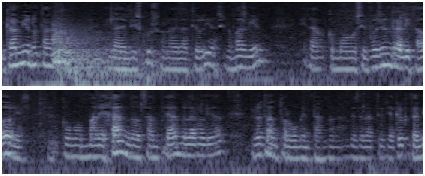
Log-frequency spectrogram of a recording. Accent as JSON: {"language": "Spanish", "region": "Catalonia", "country": "Spain", "said": "Es bonito, porque además somos en catalanes, somos, ¿no?"}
